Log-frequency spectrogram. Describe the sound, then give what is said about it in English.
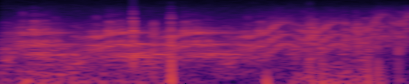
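Frog croaking as a steady rasping chorus with warbling tones and a few sharp clicks, fairly loud and continuous throughout, with no voices. “and the frog says, and the frog says. Right.”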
